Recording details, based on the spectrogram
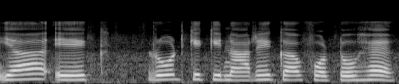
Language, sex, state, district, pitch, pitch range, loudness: Hindi, female, Jharkhand, Deoghar, 210 Hz, 205-220 Hz, -13 LUFS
